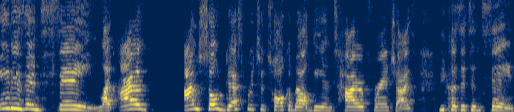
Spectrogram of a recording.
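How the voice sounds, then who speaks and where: A woman's raised, projected voice has a high pitch and a bright, sharp tone. Her delivery is animated, with lively intonation at a moderate pace. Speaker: horror channel host. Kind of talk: casual chat. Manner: loud, animated.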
